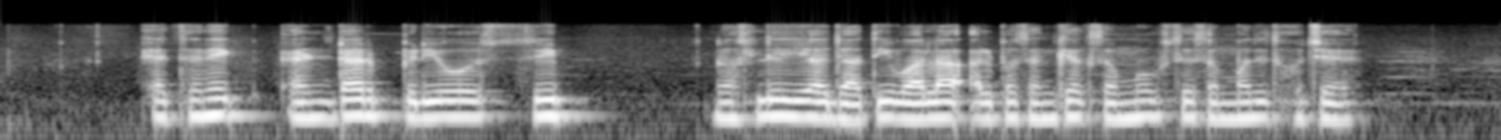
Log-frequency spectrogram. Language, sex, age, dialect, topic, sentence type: Magahi, male, 51-55, Northeastern/Surjapuri, banking, statement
